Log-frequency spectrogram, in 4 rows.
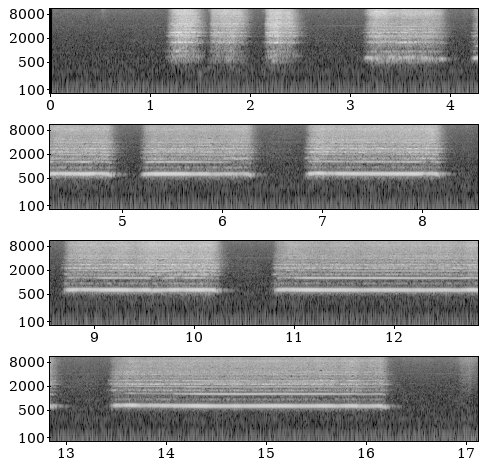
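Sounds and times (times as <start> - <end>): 
flute: 3.2 - 16.4.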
